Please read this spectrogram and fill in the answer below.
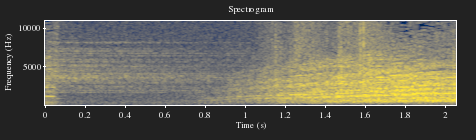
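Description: After a brief near silence, a siren-like tone of several pitches sounding together fades in and rises slowly and steadily in pitch, growing louder.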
